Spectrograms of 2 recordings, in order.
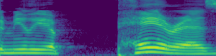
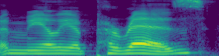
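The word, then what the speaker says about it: Emilia Pérez: to sound mean but it's pronounced Amelia pz not Amelia Perez I hate the movie but that's the correct pronunciation yeah I'm saying it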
